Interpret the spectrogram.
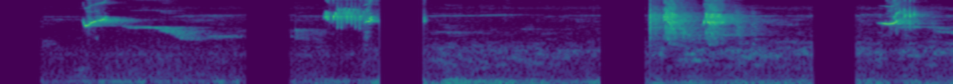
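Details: Kacer, the Oriental magpie-robin, in lively song. Separate loud phrases mix a falling whistled slur, sharp high chirps, and a harsh double burst, with silent gaps between them.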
